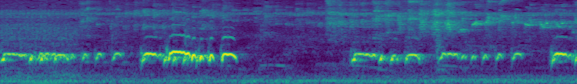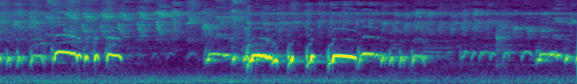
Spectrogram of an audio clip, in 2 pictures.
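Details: Crossbred and local zebra doves answer each other in clear bursts of fast, soft, stuttering coos, about one phrase every second or two, several birds overlapping.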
